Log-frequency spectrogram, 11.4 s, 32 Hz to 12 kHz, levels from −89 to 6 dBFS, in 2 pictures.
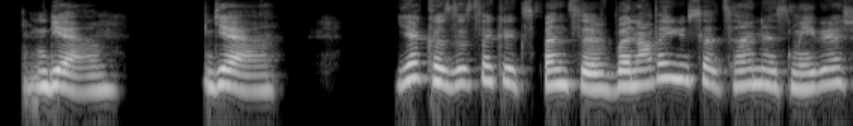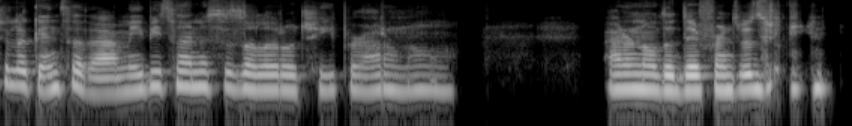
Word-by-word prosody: M 210 0 +2
yeah, 180 -5 +3 0.6
yeah. 195 -6 +3 0.8
Yeah, 290 +7 +5
'cause 255 -7 +4
it's 235 +1 0
like 270 -1 +1
expensive, 220 -4 +2
but 215 +2 +5
now 230 +1 +1
that 305 +2 +2
you 295 - +3
said 255 -6 -2
tennis, 220 -1 -1
maybe 200 +4 0
I 245 - 0
should 240 -1 -7
look 215 -3 -3
into 195 +4 -2
that. 155 -1 -3
Maybe 185 +5 -4
tennis 205 -1 -3
is 195 -1 -6
a 190 - 0
little 180 0 -2
cheaper, 180 0 -10
I 170 +1 -7
don't 180 -2 -7
know. 175 -1 -11 1.0
I 185 - -3
don't 190 0 +1
know 185 -1 +2
the 175 -1 +2
difference 175 +1 +1
between 190 +1 -3
195 Hz, 185 wpm, -25 LUFS, 180-225 Hz, 1.0 s, Yeah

